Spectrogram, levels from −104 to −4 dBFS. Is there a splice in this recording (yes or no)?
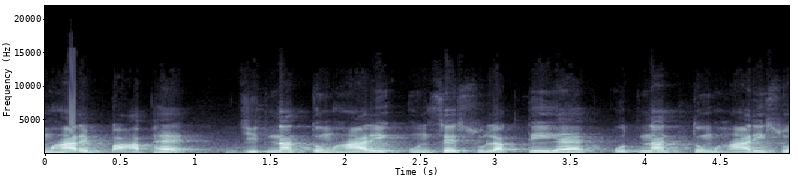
no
